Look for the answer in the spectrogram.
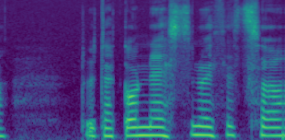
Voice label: "gonest", Welsh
